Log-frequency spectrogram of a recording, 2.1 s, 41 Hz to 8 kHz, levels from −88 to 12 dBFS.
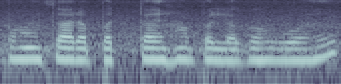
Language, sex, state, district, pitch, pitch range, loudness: Hindi, female, Chhattisgarh, Raipur, 195 Hz, 190-200 Hz, -16 LUFS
